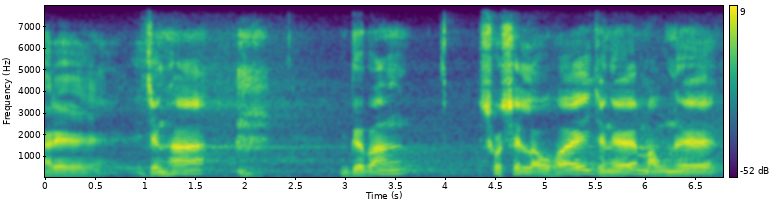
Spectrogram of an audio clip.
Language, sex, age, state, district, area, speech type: Bodo, male, 60+, Assam, Chirang, rural, spontaneous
